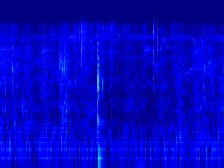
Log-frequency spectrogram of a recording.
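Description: Tree branches and leaves being grabbed and pulled by hand: faint rustling with a few light snaps and knocks of wood, the sharpest about two seconds in.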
